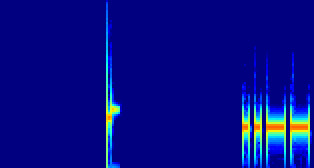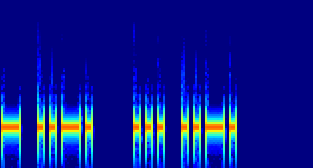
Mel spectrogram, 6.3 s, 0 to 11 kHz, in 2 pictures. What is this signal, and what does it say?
Morse code, heard as a keyed tone, about 20 wpm, 700 Hz. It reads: 2F SF
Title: Field Day Exchanges - 20wpm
